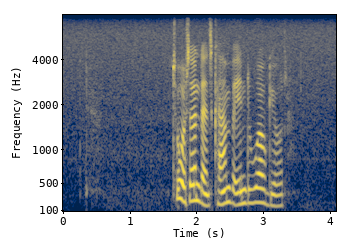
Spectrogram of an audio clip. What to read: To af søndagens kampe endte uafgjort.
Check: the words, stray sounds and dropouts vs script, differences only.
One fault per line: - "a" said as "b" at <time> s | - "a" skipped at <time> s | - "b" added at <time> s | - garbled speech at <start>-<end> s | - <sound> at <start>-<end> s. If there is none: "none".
none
